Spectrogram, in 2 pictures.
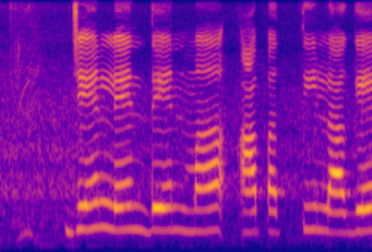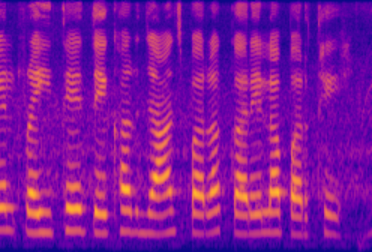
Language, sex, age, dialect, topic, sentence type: Chhattisgarhi, female, 25-30, Central, banking, statement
